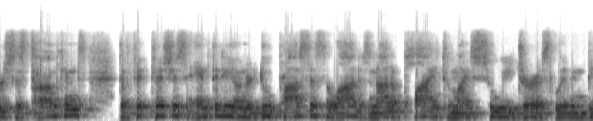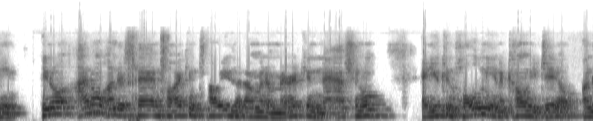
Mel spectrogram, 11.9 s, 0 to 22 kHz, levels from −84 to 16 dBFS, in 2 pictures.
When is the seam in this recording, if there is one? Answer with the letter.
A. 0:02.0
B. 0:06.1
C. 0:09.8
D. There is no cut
B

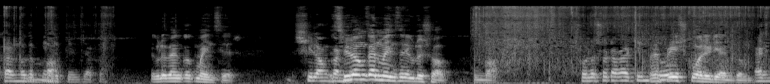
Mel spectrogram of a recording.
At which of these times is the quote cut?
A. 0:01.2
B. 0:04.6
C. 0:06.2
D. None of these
B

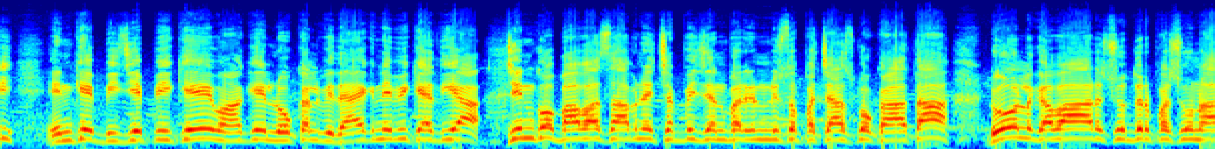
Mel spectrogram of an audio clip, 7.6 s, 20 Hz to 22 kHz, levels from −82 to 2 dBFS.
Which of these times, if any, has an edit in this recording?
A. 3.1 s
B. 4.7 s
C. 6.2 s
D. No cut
A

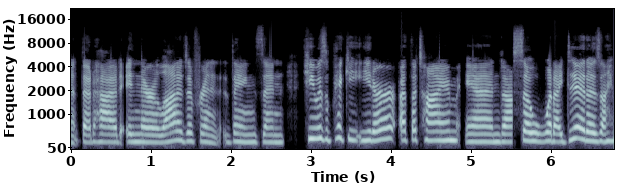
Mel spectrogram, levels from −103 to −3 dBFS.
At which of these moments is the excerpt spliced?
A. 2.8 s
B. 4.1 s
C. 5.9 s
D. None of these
A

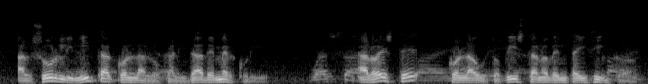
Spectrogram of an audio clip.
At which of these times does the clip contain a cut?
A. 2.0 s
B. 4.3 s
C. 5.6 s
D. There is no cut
D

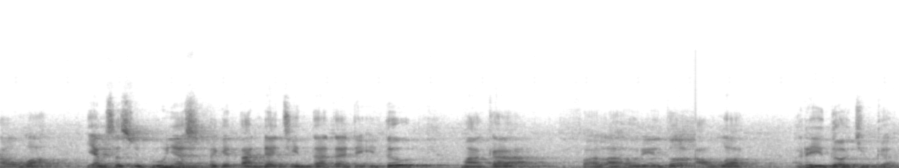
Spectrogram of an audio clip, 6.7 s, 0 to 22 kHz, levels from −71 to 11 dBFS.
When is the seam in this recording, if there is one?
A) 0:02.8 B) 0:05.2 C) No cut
B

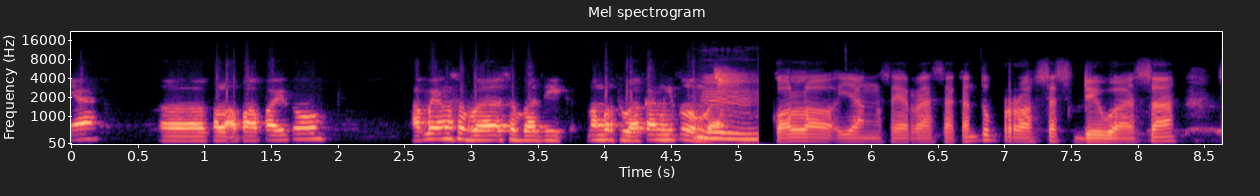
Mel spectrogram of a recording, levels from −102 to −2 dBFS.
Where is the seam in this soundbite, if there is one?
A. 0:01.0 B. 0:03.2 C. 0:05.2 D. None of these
C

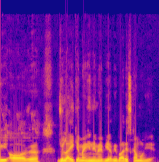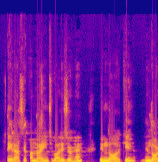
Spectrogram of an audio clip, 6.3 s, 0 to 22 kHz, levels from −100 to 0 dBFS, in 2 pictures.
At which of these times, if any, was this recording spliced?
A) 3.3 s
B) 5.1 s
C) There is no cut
A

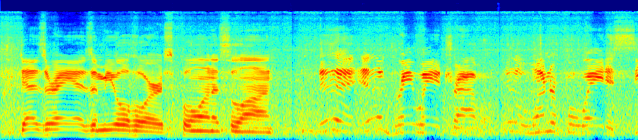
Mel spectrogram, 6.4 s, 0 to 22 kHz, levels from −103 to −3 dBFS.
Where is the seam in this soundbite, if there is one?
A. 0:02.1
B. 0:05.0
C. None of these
B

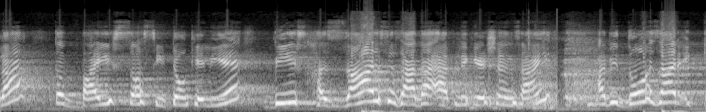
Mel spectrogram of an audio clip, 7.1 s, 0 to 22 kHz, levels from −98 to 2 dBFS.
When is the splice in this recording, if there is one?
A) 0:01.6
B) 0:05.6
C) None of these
B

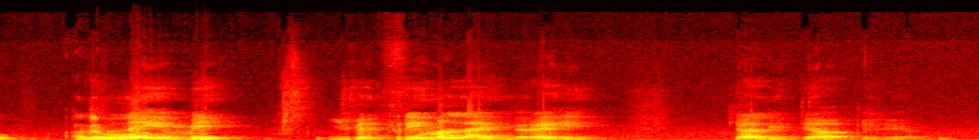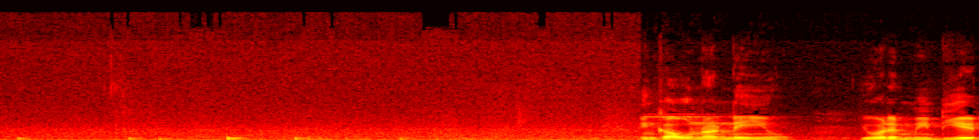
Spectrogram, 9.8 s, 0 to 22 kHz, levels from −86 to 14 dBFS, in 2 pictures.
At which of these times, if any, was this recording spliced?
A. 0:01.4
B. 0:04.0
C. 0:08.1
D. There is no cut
C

